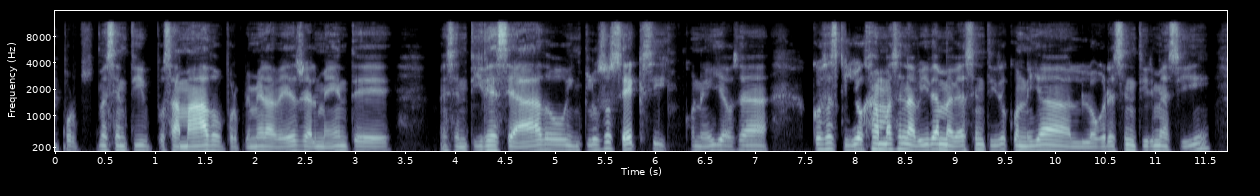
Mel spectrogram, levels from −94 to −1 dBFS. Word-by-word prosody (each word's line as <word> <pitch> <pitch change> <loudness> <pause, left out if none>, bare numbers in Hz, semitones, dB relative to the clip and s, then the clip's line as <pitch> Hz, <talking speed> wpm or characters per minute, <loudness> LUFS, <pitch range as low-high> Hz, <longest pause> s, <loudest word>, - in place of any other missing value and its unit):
pues, 120 -3 -14
me 120 -1 -6
sentí, 120 +1 +2
pues, - - -2
amado 115 +3 +5
por - - -14
primera 110 +1 -3
vez 115 +4 -3
realmente, 110 0 -5 0.5
me 115 - -13
sentí 110 0 -4
deseado, 125 +3 +5
incluso 130 +6 -5
sexy 140 -2 +1 0.2
con 115 -1 -14
ella, 120 +2 -7
o - - -12
sea, 125 +1 -3 0.4
cosas 145 0 +1
que 125 - -8
yo 140 0 +1
jamás 145 0 +1
en 150 - -1
la 135 - +4
vida 135 +4 0
me 135 -2 +1
había 120 +1 -2
sentido, 130 +1 -4
con 115 -3 -5
ella 125 -1 0
logré 105 +2 -7
sentirme 120 -1 -1
así, 120 +10 -2
120 Hz, 170 wpm, -27 LUFS, 110-130 Hz, 0.5 s, amado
